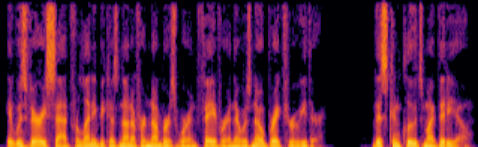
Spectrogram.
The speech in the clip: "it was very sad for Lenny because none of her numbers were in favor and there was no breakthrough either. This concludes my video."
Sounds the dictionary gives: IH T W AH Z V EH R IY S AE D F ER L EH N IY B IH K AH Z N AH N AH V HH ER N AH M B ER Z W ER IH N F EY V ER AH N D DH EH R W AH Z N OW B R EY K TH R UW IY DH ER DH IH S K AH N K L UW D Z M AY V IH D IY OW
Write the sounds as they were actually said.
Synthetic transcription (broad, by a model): IH T W AH Z V EH R IY S AE D F ER L EH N IY B IH K AH Z N AH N AH V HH ER N AH M B ER Z W ER IH N F EY V ER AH N DH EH R W AH Z N OW B R EY K TH R UW IY DH ER DH IH S K AH N K L UW D Z M AY V IH D IY OW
